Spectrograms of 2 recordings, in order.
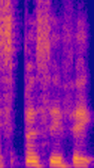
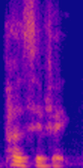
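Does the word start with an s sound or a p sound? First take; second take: s sound; p sound. First: The word begins with an s sound. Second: The word begins with a p sound. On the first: The speaker calls it right. "he would never say specific" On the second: The speaker calls it wrong. "He'd say Pacific"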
